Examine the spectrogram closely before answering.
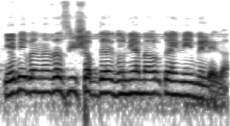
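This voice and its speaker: Noticeable background noise under a man speaking at a high pitch. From Varanasi, north India. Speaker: senior journalist. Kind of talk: interview.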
